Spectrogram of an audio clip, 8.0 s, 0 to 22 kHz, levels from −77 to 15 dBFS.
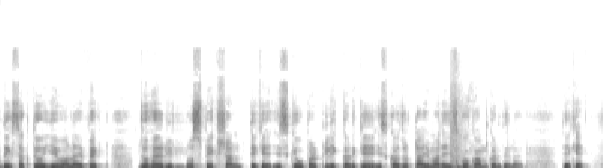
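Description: The audio suffers AAC frame loss with concealment at 2.31 to 2.55 s and 4.87 to 4.99 s. In each gap the decoder rebuilt the missing frames from the last good spectrum, so the sound turns into a smeared, noisy or phasey patch. The 170 ms and 85 ms gaps fit four and two lost frames.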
